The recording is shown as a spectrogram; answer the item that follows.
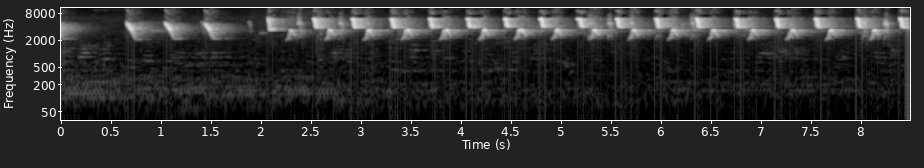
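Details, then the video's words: Prinia in clear song, meant to prompt a caged bird that has stopped singing: a few slower falling notes, then a fast run of paired high and lower chirps alternating steadily, about two and a half per second. "SUARA BURUNG PRENJAK LUMUT"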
